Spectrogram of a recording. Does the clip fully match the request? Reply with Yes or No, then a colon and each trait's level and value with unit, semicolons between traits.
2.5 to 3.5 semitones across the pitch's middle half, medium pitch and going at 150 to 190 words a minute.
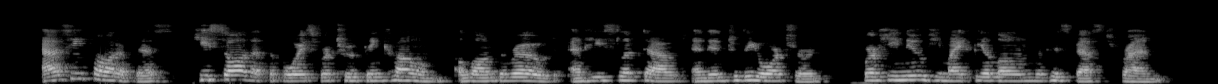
Yes: average, 3.2 semitones; medium, 165 Hz; average, 170 wpm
